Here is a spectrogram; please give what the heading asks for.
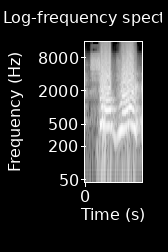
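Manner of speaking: high, sharp mock yell; imitated sudden outburst. Friend scolds the too-bright sun, sudden mock outburst. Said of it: "Michelle all of a sudden just goes".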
